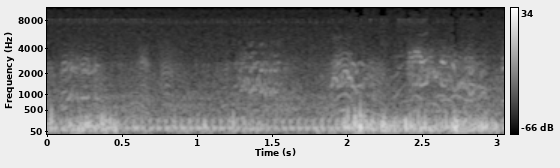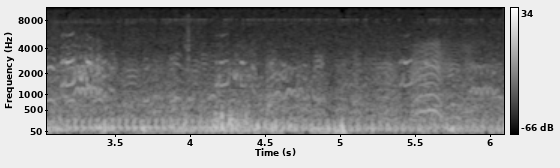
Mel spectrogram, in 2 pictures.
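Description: A flock of flamingos calling: a busy, overlapping chatter of many birds, low grunting calls under higher honking ones, busiest around two to three seconds in.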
